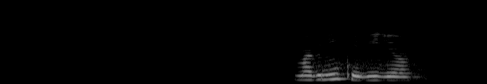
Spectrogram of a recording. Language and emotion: Russian, neutral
